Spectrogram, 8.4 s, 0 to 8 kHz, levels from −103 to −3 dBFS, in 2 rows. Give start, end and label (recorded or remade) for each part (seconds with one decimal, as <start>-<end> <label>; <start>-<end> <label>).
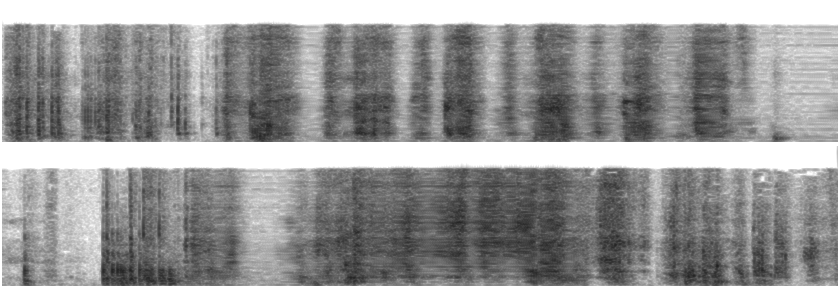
0.0-1.1 recorded; 1.1-4.2 remade; 4.2-5.1 recorded; 5.1-7.1 remade; 7.1-8.4 recorded

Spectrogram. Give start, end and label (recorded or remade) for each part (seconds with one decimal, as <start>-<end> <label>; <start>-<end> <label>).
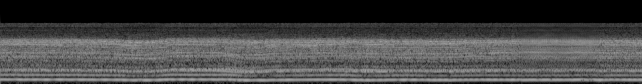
0.0-5.2 recorded; 5.2-6.0 remade; 6.0-6.4 recorded

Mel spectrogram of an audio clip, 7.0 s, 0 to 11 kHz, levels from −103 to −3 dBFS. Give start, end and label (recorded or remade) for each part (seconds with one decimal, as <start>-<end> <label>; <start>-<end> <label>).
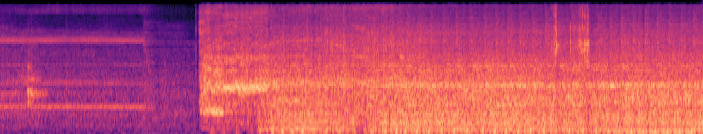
0.0-4.0 remade; 4.0-7.0 recorded

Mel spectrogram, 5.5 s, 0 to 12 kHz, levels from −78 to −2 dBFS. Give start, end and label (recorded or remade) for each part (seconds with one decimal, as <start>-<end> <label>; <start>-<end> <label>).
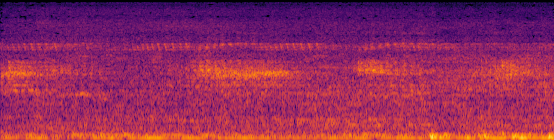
0.0-4.2 recorded; 4.2-5.5 remade

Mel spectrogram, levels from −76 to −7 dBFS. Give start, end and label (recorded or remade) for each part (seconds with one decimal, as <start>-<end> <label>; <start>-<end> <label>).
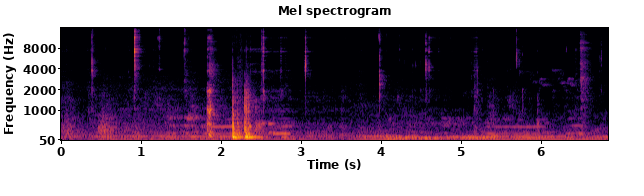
0.0-2.5 recorded; 2.5-3.6 remade; 3.6-4.6 recorded; 4.6-5.2 remade; 5.2-6.8 recorded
